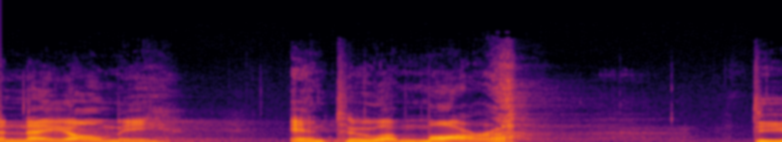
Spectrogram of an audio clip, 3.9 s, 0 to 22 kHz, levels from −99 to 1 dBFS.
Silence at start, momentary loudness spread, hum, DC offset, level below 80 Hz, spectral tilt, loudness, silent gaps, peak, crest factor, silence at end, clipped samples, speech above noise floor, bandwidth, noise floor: 0 s; 10 LU; none; under 0.1%; -72 dBFS; -5 dB/octave; -23 LUFS; none; -6 dBFS; 20 dB; 0 s; under 0.1%; 35 dB; 15 kHz; -57 dBFS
